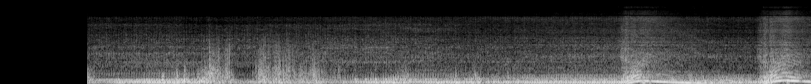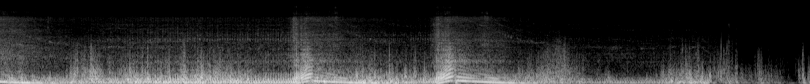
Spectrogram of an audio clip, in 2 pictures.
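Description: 2014 Suzuki GSX1250FA's inline-four engine idling, with four quick throttle blips, each a rising then falling engine note, in two pairs about a second and a half apart. It cuts in suddenly about a second in and fades out near the end.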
